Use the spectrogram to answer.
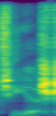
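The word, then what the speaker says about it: Tchia: T'Chaya? – I think it's just Chia. – Chia. Terra Nil and Vinba. – Chia won.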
